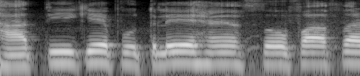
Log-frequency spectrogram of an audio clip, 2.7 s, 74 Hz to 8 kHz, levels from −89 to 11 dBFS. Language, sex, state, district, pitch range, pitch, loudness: Hindi, male, Odisha, Malkangiri, 155-165 Hz, 160 Hz, -13 LUFS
